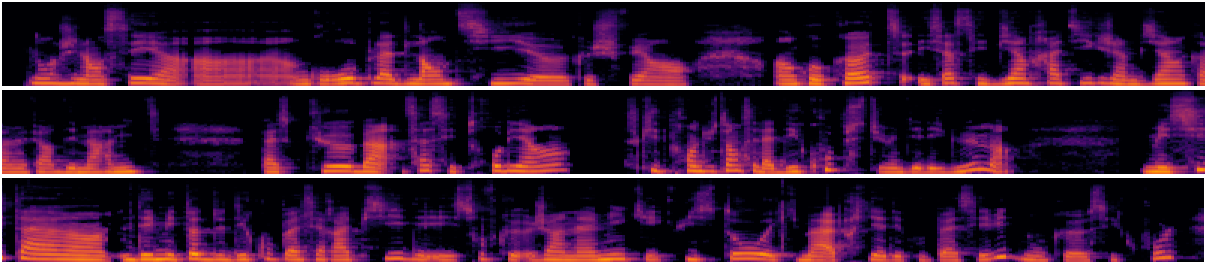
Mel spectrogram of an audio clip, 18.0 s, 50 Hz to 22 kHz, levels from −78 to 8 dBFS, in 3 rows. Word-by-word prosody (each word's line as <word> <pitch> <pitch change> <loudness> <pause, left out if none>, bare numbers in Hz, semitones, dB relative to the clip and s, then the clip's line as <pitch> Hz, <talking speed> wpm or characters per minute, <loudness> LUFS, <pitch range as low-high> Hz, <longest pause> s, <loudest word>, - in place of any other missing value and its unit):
donc 215 -1 +1
j'ai 195 0 0
lancé 190 +4 +1
un 180 -3 -1
un 95 +2 -6
un 180 - -3
gros 190 +3 +4
plat 210 -2 0
de 195 +1 -1
lentilles, 190 +1 0
heu, 165 -1 0
que 175 - -7
je 170 - -10
fais 180 - -4
en 160 -2 -4 0.4
en 185 0 +1
cocotte 215 +5 +2
et 185 - -1
ça 215 +3 -2
c'est 210 -3 -4
bien 215 +5 +3
pratique, 215 +1 -4
j'aime 185 -3 +1
bien 195 +3 +1
quand 185 -2 -3
même 170 0 -2
faire 175 0 -3
des 175 0 0
marmites 185 +3 0 0.5
parce 185 -1 -2
que, 220 +3 +4
ben, 195 -3 +3
ça, 245 +4 -3
c'est 205 -5 -8
trop 230 +4 -1
bien. 230 +4 +1 0.3
Ce - - -17
qui 235 - -2
te 210 - -9
prend 230 - +1
du 210 -2 0
temps, 245 0 +1
c'est 225 - -3
la 170 - +3
découpe 220 +9 -1
si - - -10
tu 185 - -6
mets 175 - 0
des 180 0 0
légumes 190 +12 0 0.7
mais 195 0 +6
si 190 +9 +2
tu 270 - 0
as 210 -4 +5
un - - +2
des 200 +2 +6
méthodes 210 +1 +6
de 195 - 0
découpe 200 +3 -3
assez 195 +1 0
rapides 190 +4 -3
et - - 0
il 180 0 -3
se 185 - -8
trouve 215 - -9
que 195 -4 -4
j'ai 195 +2 0
un 185 -1 +2
ami 195 +4 +3
qui 215 -3 -9
est - - -8
cuistot 205 +5 0
et 195 - +1
qui 185 - -10
m'a 175 -1 +2
appris 195 - 0
à - - +1
découper 170 0 -6
assez 170 +4 -4
vite 320 -4 0
donc, 175 -3 -5
heu, 160 -1 -2
c'est 160 +4 -11
cool. 275 +9 -5
195 Hz, 280 wpm, -23 LUFS, 180-215 Hz, 0.7 s, mais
